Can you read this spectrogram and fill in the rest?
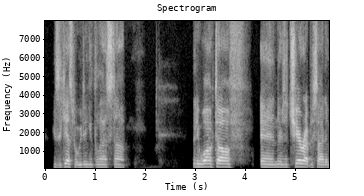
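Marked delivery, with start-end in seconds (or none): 0.4-1.7 mock calm tone, quieter. Quoting what he said after the game, retelling a calm reply. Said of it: "He actually said it really calmly".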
